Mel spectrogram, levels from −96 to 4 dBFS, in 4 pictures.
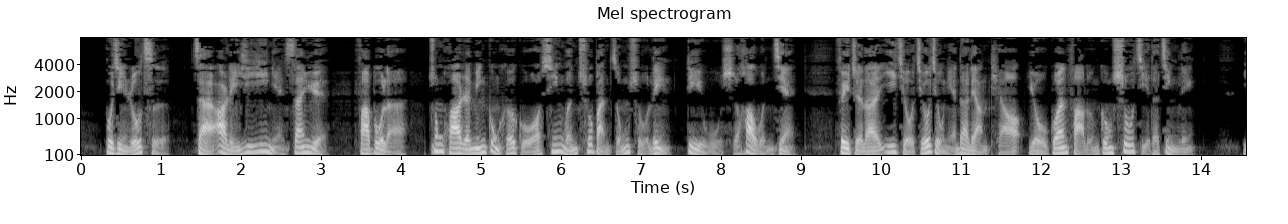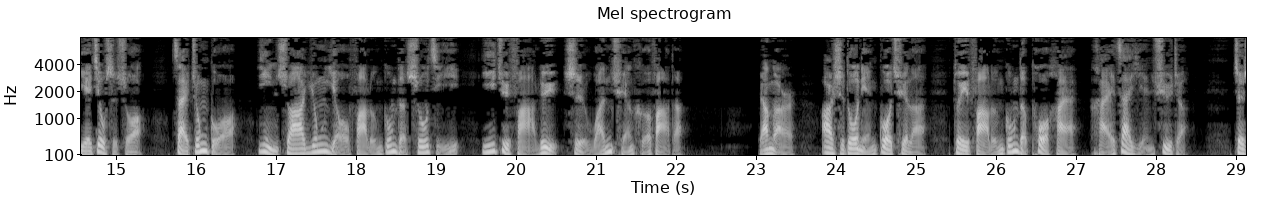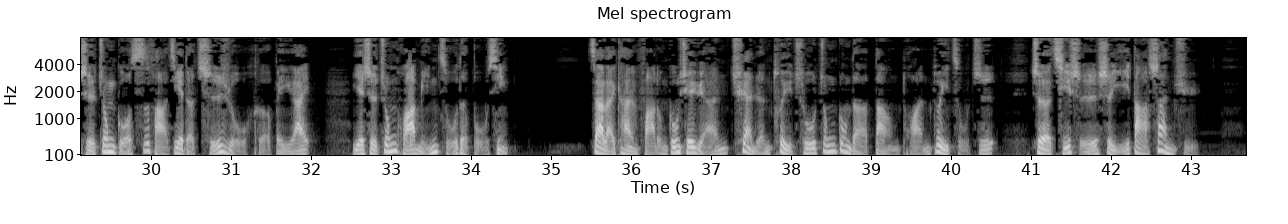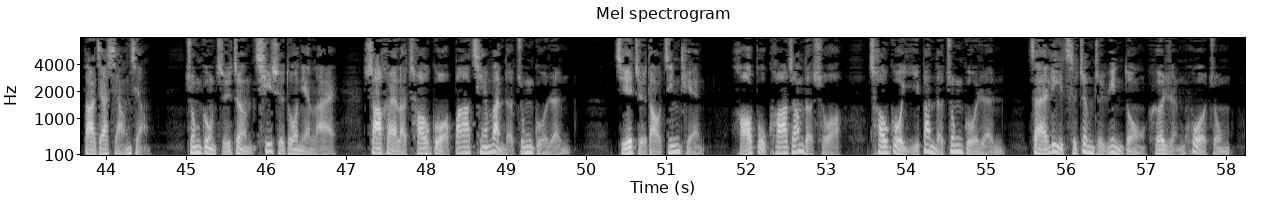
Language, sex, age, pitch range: English, male, 50-69, 85-140 Hz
